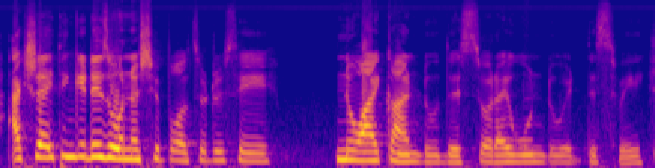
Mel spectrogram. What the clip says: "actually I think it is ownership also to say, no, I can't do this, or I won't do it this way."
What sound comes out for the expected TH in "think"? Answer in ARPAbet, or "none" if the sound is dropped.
T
